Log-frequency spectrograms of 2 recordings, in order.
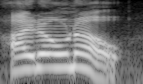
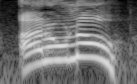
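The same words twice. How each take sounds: First: Said in the usual way. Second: Despairing. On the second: Real, not acted. Repeats in rising despair.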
